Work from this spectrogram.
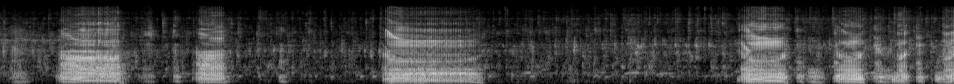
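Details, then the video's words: Domestic pig heard in short loud bursts of harsh squealing, several separate cries spaced a second or more apart with quieter shuffling and grunting noises between them. "SOM DE PORCO GRITANDO"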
